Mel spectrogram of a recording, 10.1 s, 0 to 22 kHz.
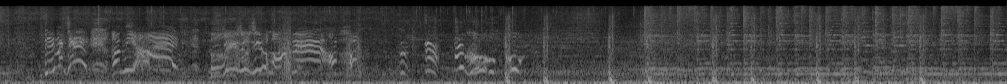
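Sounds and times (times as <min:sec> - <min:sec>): dramatic soundtrack music: 0:00.0 - 0:10.0
steady drum beat: 0:05.0 - 0:09.8.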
